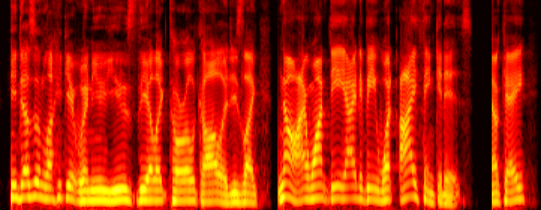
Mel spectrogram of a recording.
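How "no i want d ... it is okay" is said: mocking, nerdy put-on voice. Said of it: "making a nerd voice".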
